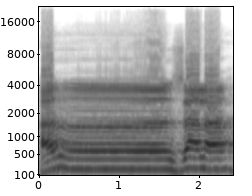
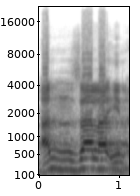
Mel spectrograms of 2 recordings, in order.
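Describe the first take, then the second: First: The n is nasalized and held longer. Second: The n is plain, with no nasal hum. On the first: The speaker calls it right. "bisa anzala" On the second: The speaker calls it wrong. "bukan anzalain, itu dengungnya nggak ada"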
